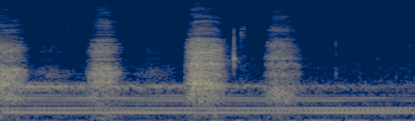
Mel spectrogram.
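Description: Four short puffs of breath blown onto freshly painted nail polish, about half a second apart, over a steady held chord of background music.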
